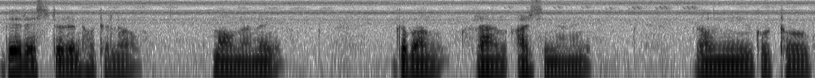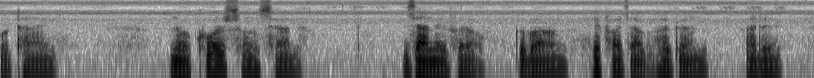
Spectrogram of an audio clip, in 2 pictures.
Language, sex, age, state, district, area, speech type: Bodo, male, 30-45, Assam, Chirang, rural, spontaneous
